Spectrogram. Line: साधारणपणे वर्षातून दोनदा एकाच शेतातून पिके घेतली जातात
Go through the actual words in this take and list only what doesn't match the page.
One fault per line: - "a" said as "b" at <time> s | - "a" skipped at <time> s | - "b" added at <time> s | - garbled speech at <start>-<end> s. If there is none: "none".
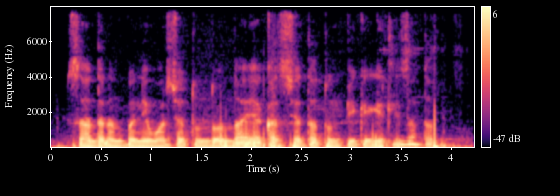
none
